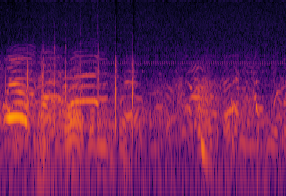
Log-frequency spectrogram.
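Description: Indistinct shouting and calling from several people at a lacrosse game, voices overlapping, with two sharp clicks about a second and a half in.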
